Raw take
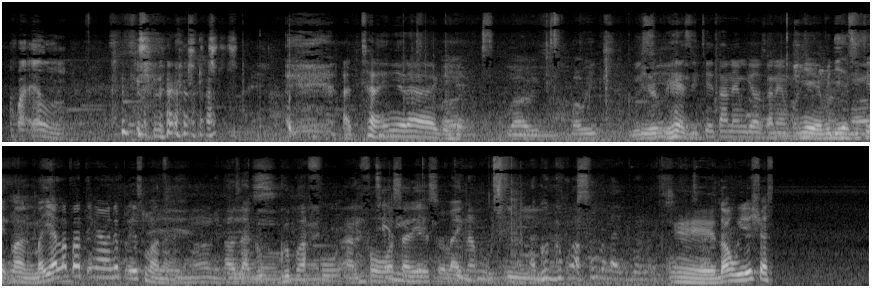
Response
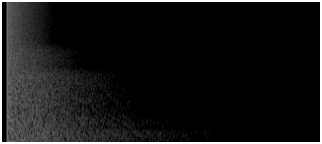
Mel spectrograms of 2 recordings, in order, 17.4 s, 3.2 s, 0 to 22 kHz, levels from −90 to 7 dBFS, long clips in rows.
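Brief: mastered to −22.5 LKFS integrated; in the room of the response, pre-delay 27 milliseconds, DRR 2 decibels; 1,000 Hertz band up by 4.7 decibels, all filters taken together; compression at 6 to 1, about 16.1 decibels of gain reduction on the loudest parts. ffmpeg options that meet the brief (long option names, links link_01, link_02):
-filter_complex "[0:a]equalizer=frequency=1000:width_type=o:gain=6.5,acompressor=threshold=-35dB:ratio=6,asplit=2[link_01][link_02];[1:a]atrim=start_sample=2205,adelay=27[link_03];[link_02][link_03]afir=irnorm=-1:irlink=0,volume=-7.5dB[link_04];[link_01][link_04]amix=inputs=2:normalize=0,volume=14dB"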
